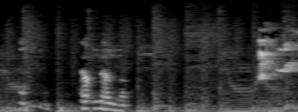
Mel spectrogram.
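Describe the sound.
Dog barking and yipping excitedly, with a few sharp barks and whimpers mixed in among people talking.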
